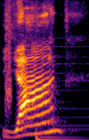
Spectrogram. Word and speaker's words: Jan: and it is the polish powerhouse yawn you got to say it right young it's time to start pronouncing it the correct way the polish powerhouse i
